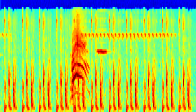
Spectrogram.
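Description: Rapid clip-clop of hooves trotting steadily, with a brief horse whinny in the middle, from The Legend of Zelda: Majora's Mask; game-like, close and clear.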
